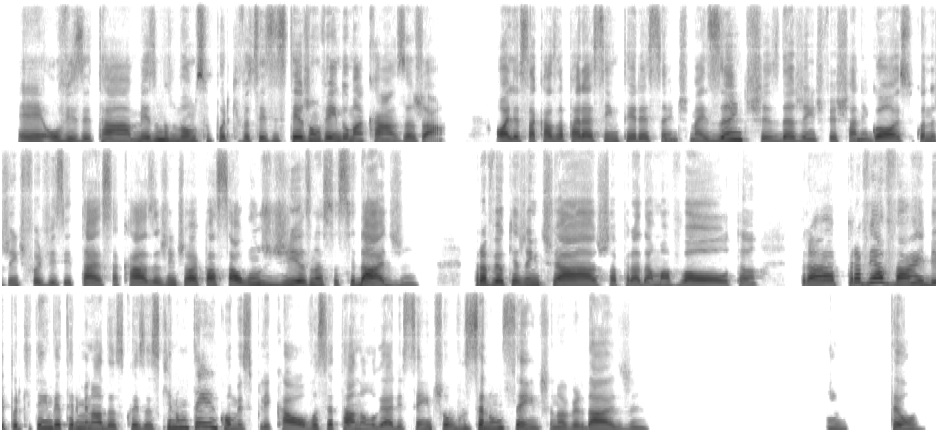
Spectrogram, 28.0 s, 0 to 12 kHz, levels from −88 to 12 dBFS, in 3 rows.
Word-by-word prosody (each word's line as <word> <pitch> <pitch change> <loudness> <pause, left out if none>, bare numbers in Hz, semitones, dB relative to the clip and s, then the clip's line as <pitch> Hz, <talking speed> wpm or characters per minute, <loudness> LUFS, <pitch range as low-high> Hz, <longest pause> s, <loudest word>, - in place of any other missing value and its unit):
eh, 165 -1 -1
ou 190 -1 +1
visitar 185 -1 -1
mesmo 230 +8 +1
vamos 200 0 -1
supor 200 -2 -6
que 160 - -26
vocês 195 +1 -4
estejam 245 +4 +2
vendo 225 0 +1
uma 210 -1 -1
casa, 155 -5 -2
já: 150 - -3 0.5
“Olha, 185 -2 +4
essa 185 +3 -3
casa 210 +1 -1
parece 210 0 -1
interessante. 220 0 -5
Mas, 180 +3 -5
antes 260 - +1
da 175 +1 0
gente 165 -1 -7
fechar 150 -1 -7
negócio, 175 +2 +2
quando 205 -1 -4
a - - -7
gente 195 +1 -9
for 200 -1 -3
visitar 170 0 -1
essa 155 - -10
casa, 195 -1 +2
a - - -4
gente 230 +3 -5
vai 235 0 +5
passar 240 0 +2
alguns 235 +2 +3
dias 235 +5 +2
nessa 240 -1 -2
cidade.” 200 - +4 0.7
Pra 260 +1 +5
ver 250 +2 +3
o 250 - +1
que 250 - -3
a 245 - +2
gente 235 +2 -3
acha, 215 -2 +4
pra 200 -2 -2
dar 190 0 -2
uma 195 +1 -1
volta, 185 -1 +1 0.4
pra 300 +6 +4
pra 345 +2 +2
ver 370 +2 0
a 390 - +9
vibe, 270 - +2
porque 230 -4 -6
tem 265 0 0
determinadas 245 -3 -1
coisas 240 -3 -4
que 290 -2 -2
não 295 +2 +2
têm 330 +2 0
como 205 -8 -2
explicar. 155 -2 -1
Ou 165 +3 0
você 245 +5 -2
tá 250 -7 0
no 190 -1 -7
lugar 175 -2 -2
e 170 - -9
sente, 220 +7 -8
ou 255 -3 0
você 230 +5 0
não 245 +2 -1
sente, 220 - -4
não 155 - -3
é 145 - -7
verdade. 150 0 -1 1.8
Então 195 0 -6
205 Hz, 170 wpm, -23 LUFS, 180-240 Hz, 1.8 s, a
